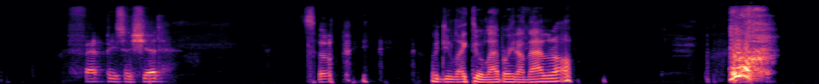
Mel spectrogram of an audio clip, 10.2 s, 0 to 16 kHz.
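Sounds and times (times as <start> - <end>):
speech: 1.0 - 2.2, 3.8 - 4.6, 5.4 - 7.2
laughter: 3.8 - 5.3
person sneezing: 9.1 - 9.8.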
